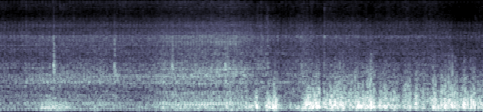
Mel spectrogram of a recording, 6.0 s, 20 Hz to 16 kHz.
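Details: Yamaha R15 V2 motorcycle running: a loose, fairly regular "tak tak tick tick" clicking of about three per second over the engine noise, apparently from the chain or sprockets. The cause is unknown and the owner is asking.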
